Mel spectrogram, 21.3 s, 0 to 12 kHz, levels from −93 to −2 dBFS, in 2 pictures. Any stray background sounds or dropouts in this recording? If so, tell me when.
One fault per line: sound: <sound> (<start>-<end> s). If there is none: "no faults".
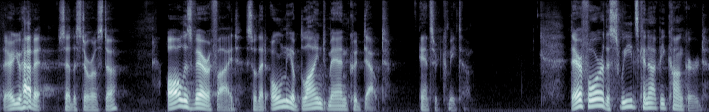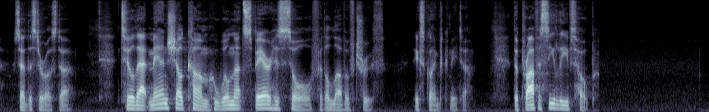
no faults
